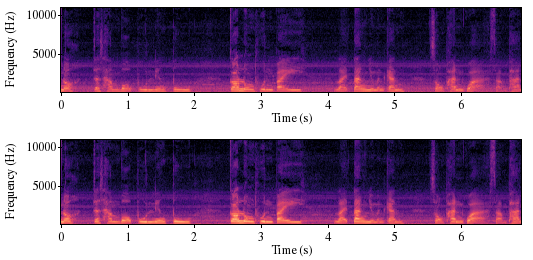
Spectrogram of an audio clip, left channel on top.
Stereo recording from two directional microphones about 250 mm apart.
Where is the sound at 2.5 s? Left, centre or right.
Centre.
